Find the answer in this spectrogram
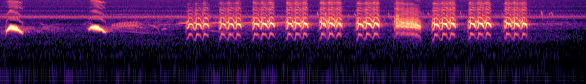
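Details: Northern Mockingbird song: two clear downslurred whistles, then a rapid series of ten harsh, chattering notes repeated evenly about four per second.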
